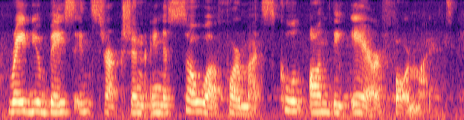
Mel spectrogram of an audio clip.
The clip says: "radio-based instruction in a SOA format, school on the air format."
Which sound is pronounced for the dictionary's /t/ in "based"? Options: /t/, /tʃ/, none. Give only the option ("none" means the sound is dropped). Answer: none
